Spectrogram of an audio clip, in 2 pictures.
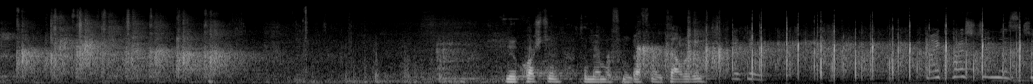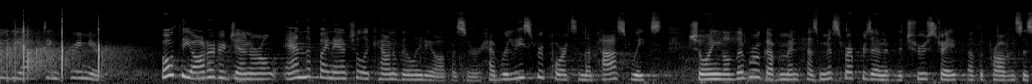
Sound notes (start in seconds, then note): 12.3 applause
